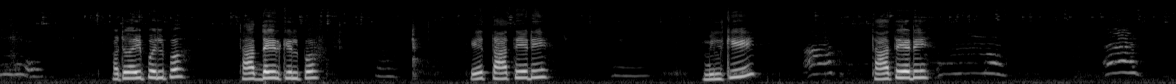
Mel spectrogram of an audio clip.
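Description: A cat meows several times in short, separate calls, with a person's voice mixed in between them.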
